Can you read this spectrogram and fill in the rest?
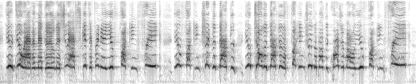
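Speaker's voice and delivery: mock very high-pitched, vicious screaming rant. Retelling a talk with mom, imitating mom screaming. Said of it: "Screaming at me".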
